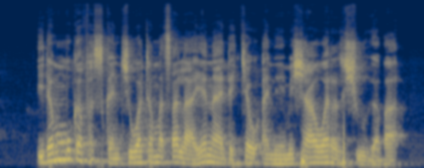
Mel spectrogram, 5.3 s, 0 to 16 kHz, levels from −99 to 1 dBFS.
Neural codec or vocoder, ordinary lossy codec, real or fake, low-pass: none; none; real; 14.4 kHz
